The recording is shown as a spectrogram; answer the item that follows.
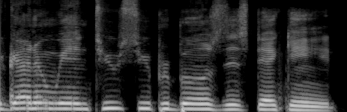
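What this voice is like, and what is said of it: Nasal imitation of another person's voice. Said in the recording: “My Jim Ursa impression ... You just get really nasally.”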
